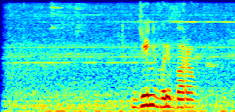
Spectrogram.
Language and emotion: Russian, neutral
